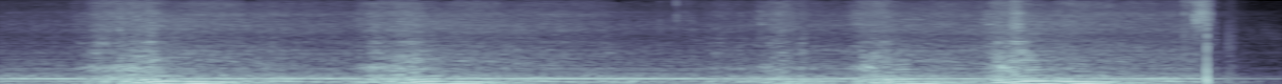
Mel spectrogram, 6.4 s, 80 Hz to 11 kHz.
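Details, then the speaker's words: 1997 Mitsubishi Mirage 1.8 petrol engine after replacing fried coil pack: blips up and settles back cleanly several times, no stumble, break-up or hiccups. "it sounds much better no break up on it starting straight-through revs not really give me any hiccups"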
